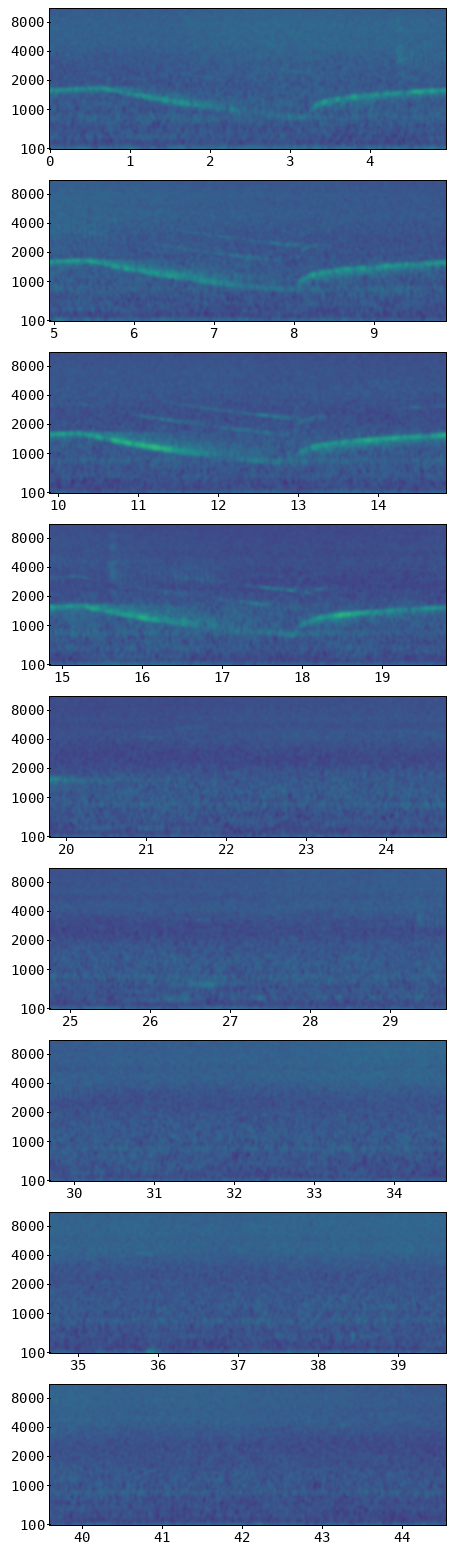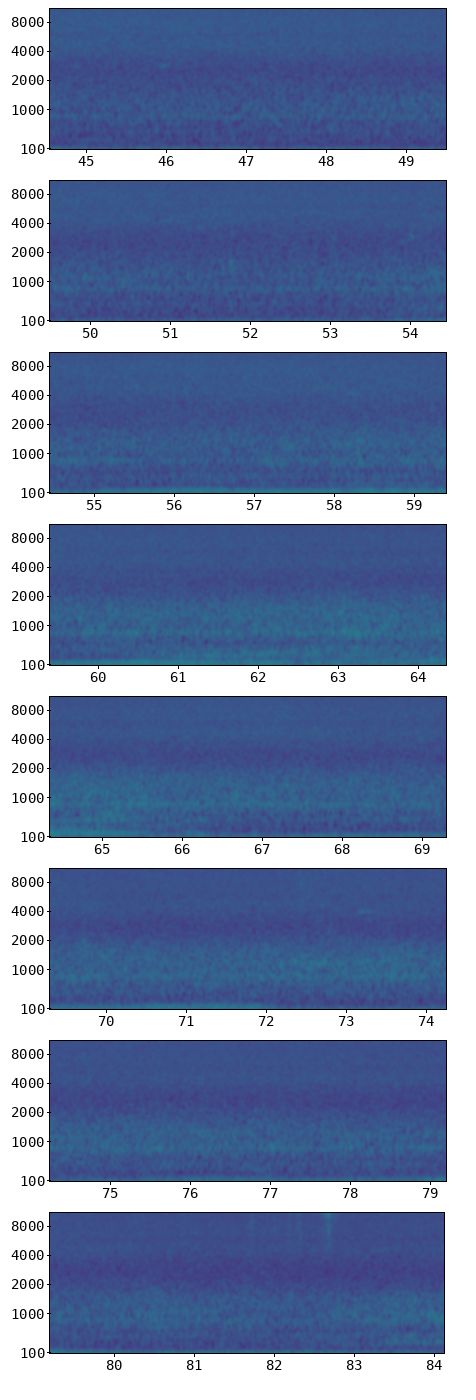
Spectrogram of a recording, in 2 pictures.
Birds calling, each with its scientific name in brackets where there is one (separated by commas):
Belted Kingfisher (Megaceryle alcyon), Northern Cardinal (Cardinalis cardinalis), unidentified bird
